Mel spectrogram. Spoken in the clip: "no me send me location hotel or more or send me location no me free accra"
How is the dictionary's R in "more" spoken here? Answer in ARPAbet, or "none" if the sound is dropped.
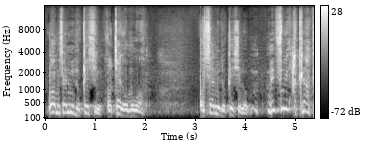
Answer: W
